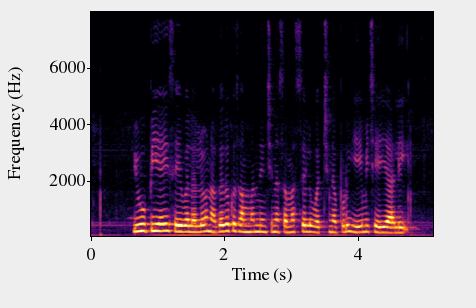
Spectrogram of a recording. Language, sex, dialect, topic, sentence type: Telugu, female, Central/Coastal, banking, question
